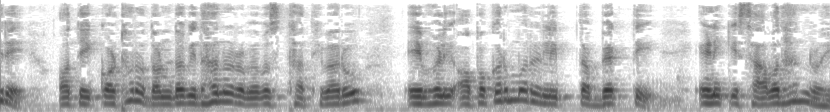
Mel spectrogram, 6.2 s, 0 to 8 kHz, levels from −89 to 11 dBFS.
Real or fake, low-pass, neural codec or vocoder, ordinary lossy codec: real; 7.2 kHz; none; none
